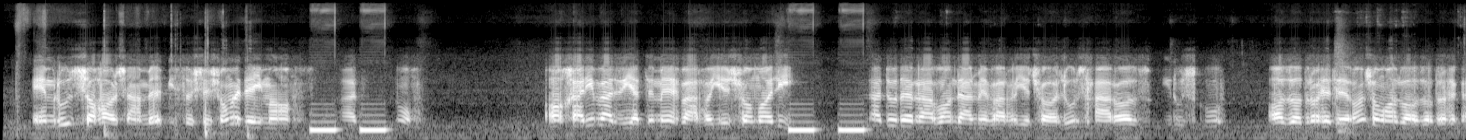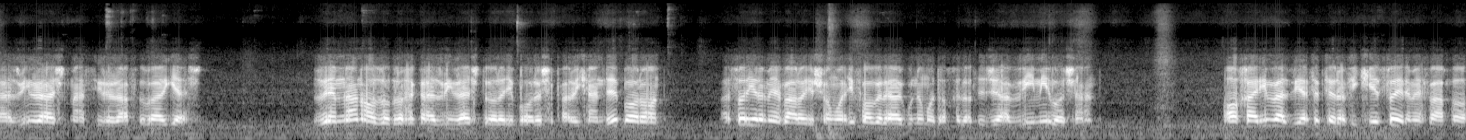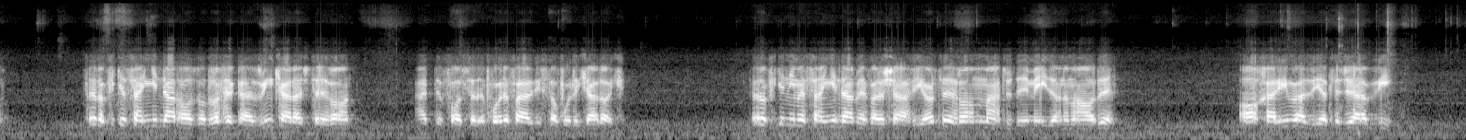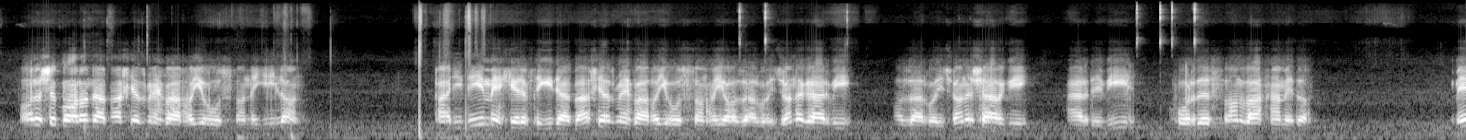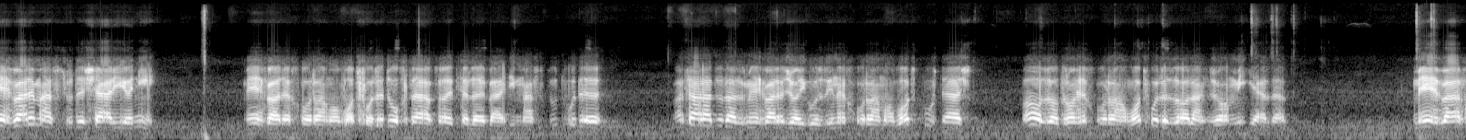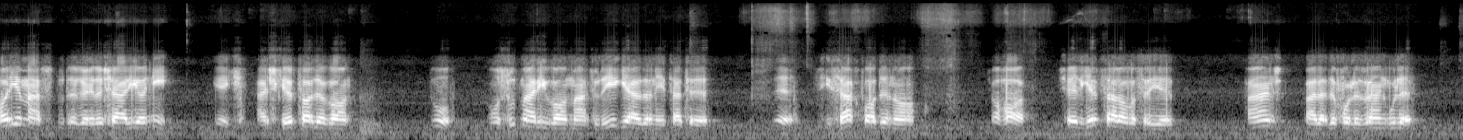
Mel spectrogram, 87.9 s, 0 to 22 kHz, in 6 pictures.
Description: گزارش رادیو اینترنتی از آخرین وضعیت ترافیکی جاده‌ها تا ساعت ۹ بیست و ششم دی؛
